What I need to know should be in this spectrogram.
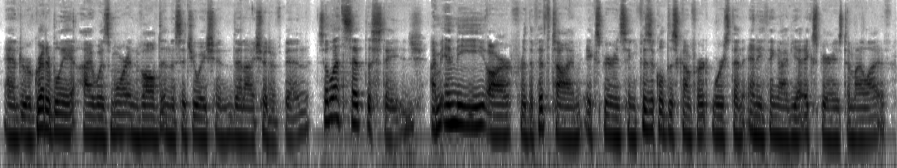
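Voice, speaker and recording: A man's voice: mid-range voice, a little fast, hardly any pauses, a little mellow. A man telling a personal story in a conversational, self-deprecating way, with the odd laugh. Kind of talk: storytelling vlog.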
